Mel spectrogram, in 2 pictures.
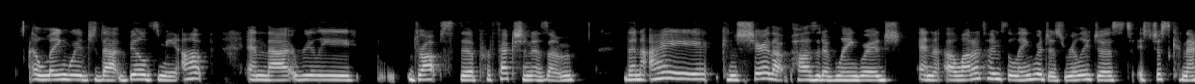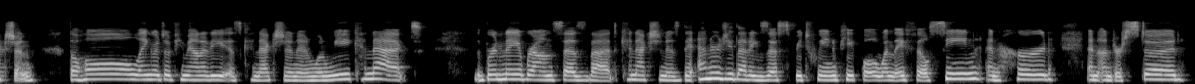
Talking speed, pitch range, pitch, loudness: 160 wpm, 200-230 Hz, 210 Hz, -17 LUFS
